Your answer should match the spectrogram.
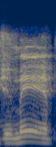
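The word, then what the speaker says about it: Jahmyr: name jir but he he pronounced it how Jamar it's pronounced jir pronounced it's jir jir it's jir but he spell it Jamar and like James from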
